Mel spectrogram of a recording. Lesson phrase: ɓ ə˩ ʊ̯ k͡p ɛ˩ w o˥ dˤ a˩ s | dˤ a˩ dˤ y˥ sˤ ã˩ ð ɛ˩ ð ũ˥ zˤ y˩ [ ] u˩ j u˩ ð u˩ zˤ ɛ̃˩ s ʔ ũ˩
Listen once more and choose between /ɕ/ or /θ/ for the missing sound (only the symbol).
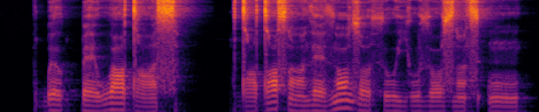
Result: θ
